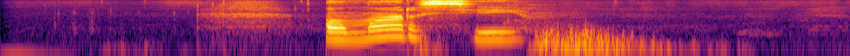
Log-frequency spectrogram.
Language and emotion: Russian, neutral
